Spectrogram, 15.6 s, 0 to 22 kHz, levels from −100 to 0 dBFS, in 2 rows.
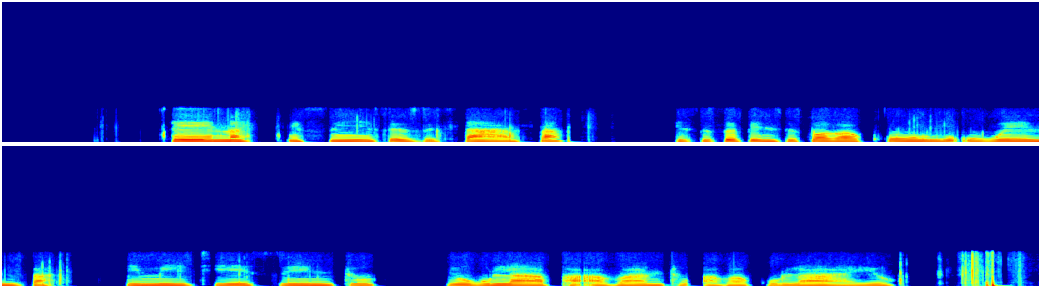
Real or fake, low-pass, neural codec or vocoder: real; 5.4 kHz; none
